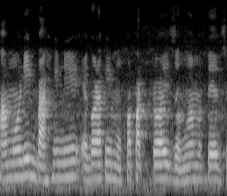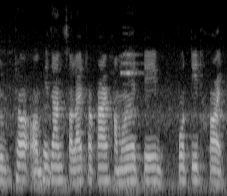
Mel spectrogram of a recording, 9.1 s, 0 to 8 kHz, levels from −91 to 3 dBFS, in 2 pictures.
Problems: none marked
